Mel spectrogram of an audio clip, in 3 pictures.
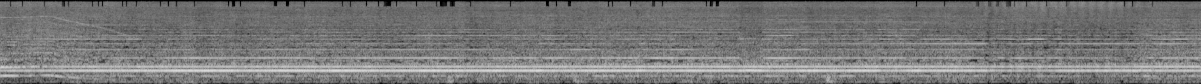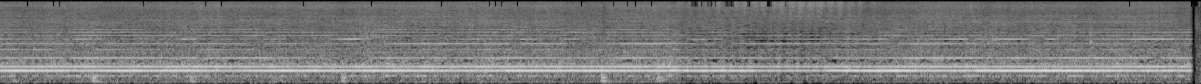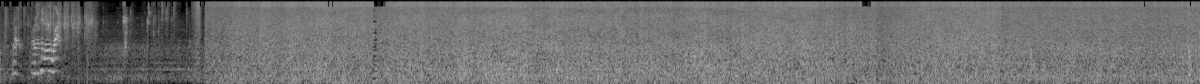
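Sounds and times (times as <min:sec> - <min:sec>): electric sander whining: 0:00.0 - 0:24.0.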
